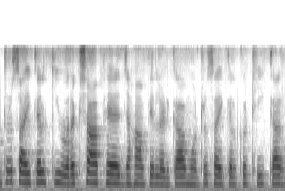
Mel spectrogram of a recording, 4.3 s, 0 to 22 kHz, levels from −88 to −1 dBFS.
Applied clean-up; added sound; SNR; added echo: none; none; none; none.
